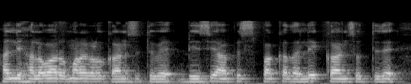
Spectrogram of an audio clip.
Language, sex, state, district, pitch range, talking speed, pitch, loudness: Kannada, male, Karnataka, Koppal, 130-135 Hz, 115 wpm, 135 Hz, -16 LUFS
